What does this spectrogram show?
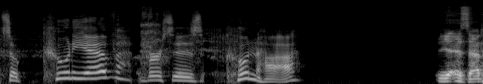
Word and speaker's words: Kuniev: I think Kuniev is or Kuniev is how you pronounce him at least.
